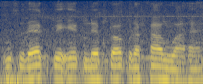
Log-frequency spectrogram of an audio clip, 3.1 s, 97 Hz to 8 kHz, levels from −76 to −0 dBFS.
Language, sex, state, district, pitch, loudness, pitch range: Hindi, male, Bihar, Katihar, 120 Hz, -14 LUFS, 115-125 Hz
